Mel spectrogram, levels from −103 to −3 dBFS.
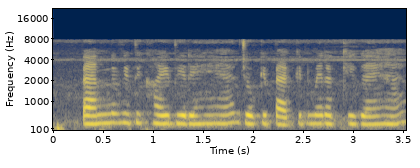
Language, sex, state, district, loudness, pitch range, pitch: Hindi, female, Punjab, Pathankot, -16 LUFS, 265-275 Hz, 270 Hz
